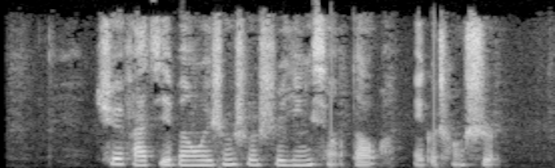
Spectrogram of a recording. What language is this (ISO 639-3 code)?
zho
